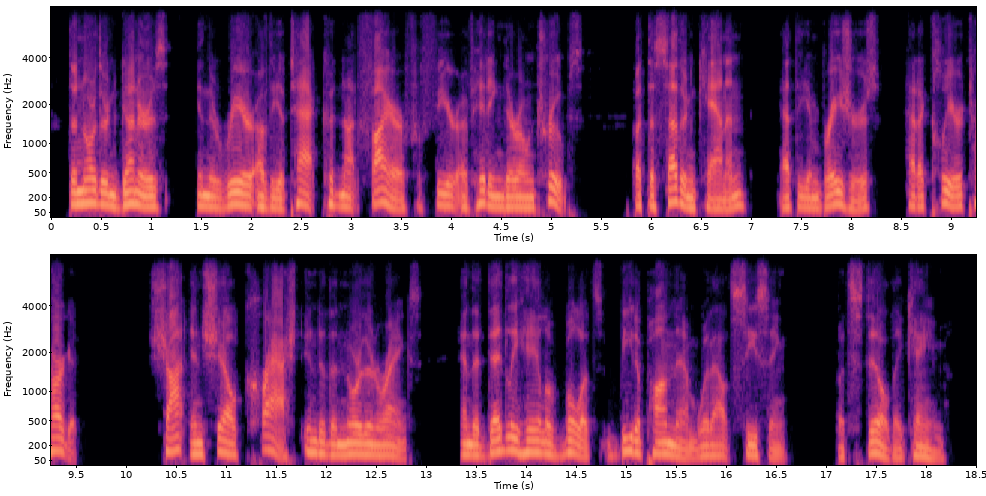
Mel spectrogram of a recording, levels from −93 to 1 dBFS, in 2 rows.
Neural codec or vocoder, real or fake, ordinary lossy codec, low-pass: none; real; Opus, 24 kbps; 7.2 kHz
